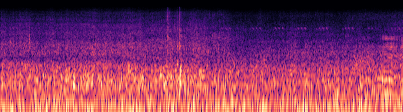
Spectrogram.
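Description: Steady rush of spillway water churning over rocks.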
